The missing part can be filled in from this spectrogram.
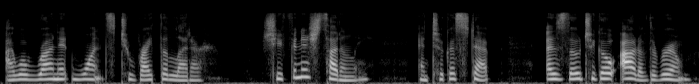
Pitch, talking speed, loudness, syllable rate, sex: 230 Hz, 205 wpm, -22 LUFS, 5.6 syllables/s, female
